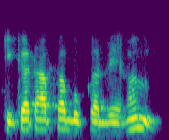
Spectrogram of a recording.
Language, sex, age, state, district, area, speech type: Hindi, male, 30-45, Uttar Pradesh, Jaunpur, rural, conversation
